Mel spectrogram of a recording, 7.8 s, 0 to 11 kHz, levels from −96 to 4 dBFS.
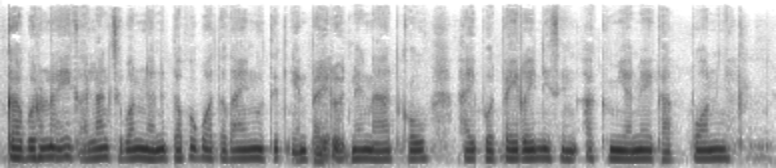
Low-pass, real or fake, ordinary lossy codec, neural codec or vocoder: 9.9 kHz; fake; MP3, 64 kbps; codec, 24 kHz, 0.9 kbps, WavTokenizer, small release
